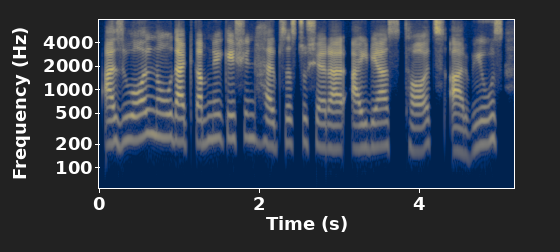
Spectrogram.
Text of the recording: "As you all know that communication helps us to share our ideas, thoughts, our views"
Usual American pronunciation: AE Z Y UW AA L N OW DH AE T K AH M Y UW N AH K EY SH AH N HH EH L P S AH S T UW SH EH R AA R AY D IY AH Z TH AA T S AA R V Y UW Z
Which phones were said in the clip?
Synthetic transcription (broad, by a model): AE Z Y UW AA L N OW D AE T K AH M Y UW N AH K EY SH AH N HH EH L P S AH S T UW SH EH R AA R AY D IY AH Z T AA T S AA R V Y UW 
